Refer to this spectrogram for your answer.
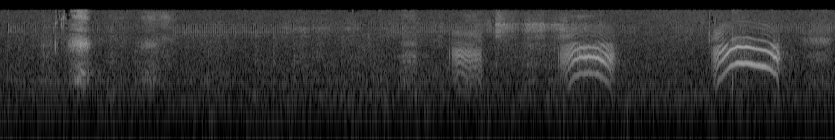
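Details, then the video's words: Maine Coon kittens on their fourth day of life, Nikita's brood, with two clear high arching mews near the end after faint quieter squeaks and background hiss. "Maine Coon Kitten"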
